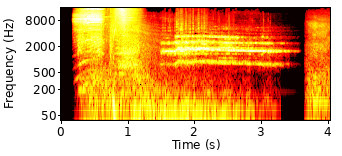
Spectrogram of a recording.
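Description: Intro sound effect: a whoosh with a sharp hit, then a recorded rooster crow, one long call lasting about two seconds that cuts off shortly before the end.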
